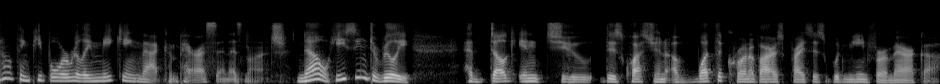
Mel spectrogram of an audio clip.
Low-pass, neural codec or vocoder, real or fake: 7.2 kHz; codec, 16 kHz, about 1 kbps, DyCAST, with the encoder's durations; fake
